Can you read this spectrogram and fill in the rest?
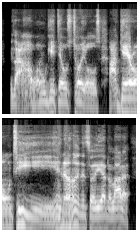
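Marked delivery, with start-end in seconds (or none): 0.3-3.7 put-on thick Cajun accent, very slow. Recalling a favourite cartoon villain, quoting him in a Leatherhead thick Cajun accent. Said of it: "that thick Cajun accent".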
